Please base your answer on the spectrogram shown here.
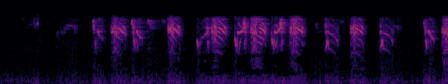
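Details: Male bar-winged prinia calling: dense bursts of high, scratchy chattering notes in quick clusters, separated by short pauses.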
